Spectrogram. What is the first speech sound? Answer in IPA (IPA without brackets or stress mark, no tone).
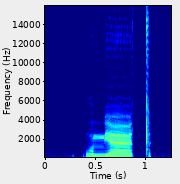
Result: kʷ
